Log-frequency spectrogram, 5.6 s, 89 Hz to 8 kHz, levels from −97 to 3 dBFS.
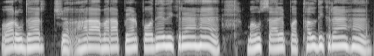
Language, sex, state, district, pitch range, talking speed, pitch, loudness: Hindi, male, Jharkhand, Palamu, 165-200 Hz, 170 wpm, 180 Hz, -14 LUFS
